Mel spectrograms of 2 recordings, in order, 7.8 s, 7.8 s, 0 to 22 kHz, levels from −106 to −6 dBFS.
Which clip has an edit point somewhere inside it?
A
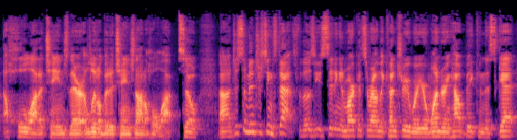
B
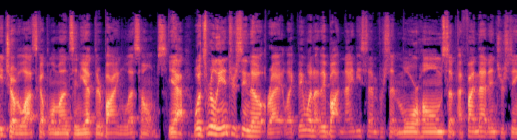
B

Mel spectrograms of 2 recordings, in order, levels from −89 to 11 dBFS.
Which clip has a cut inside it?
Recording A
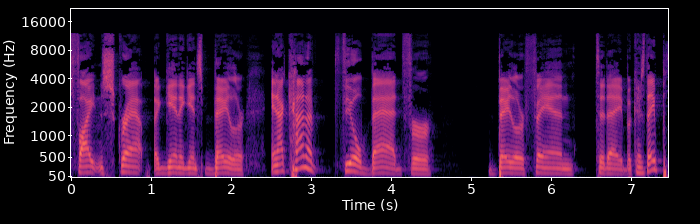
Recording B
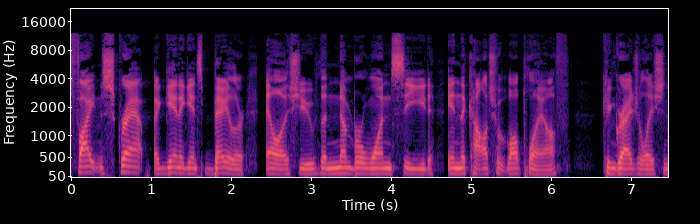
B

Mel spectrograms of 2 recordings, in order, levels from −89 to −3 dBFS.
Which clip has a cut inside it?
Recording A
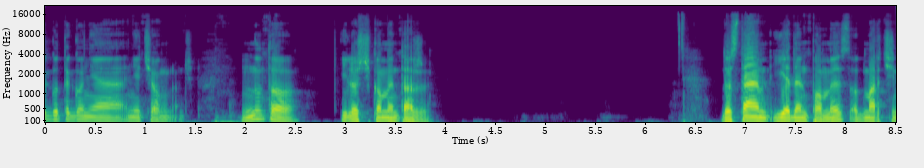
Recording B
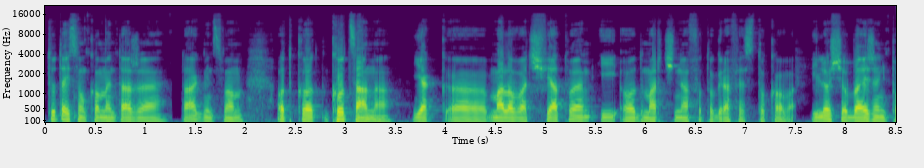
B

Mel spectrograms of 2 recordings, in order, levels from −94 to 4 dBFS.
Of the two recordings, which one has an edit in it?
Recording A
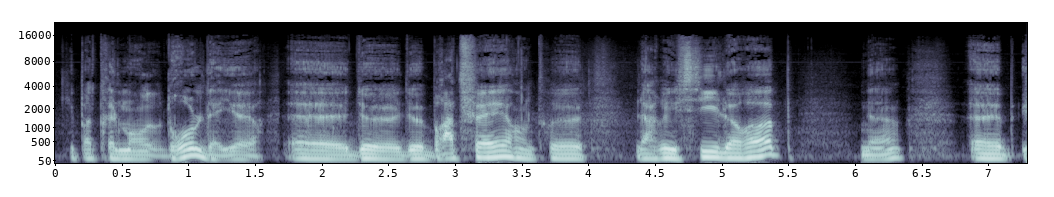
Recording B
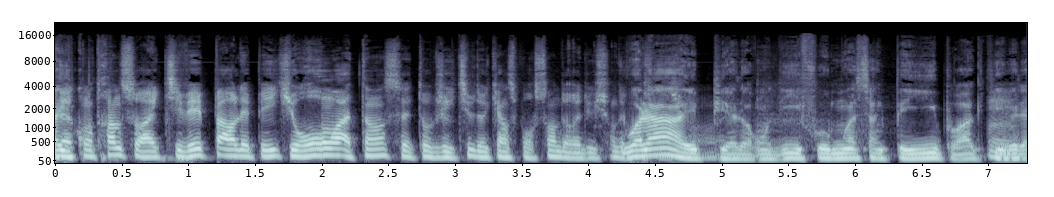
A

